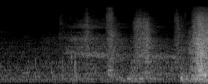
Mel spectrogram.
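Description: Faint handling noises: light rubbing and a few soft knocks.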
